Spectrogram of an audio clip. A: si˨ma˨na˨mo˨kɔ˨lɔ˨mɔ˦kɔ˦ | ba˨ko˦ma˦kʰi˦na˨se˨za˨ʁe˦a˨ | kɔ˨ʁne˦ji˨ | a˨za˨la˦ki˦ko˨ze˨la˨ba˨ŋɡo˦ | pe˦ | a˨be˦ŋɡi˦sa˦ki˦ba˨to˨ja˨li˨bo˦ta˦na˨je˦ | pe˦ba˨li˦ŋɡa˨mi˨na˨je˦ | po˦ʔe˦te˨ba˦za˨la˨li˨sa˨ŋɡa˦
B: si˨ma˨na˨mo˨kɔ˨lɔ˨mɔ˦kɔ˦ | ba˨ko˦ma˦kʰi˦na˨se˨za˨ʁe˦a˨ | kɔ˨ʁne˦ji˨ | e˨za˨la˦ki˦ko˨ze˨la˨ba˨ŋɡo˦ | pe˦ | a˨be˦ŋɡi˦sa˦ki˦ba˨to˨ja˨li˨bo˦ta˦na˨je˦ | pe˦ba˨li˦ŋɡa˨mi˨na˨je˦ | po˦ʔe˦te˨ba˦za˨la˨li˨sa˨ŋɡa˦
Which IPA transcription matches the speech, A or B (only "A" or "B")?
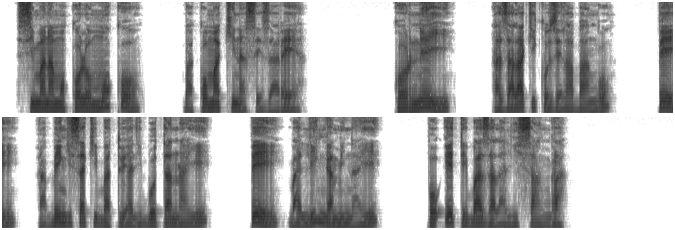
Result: A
